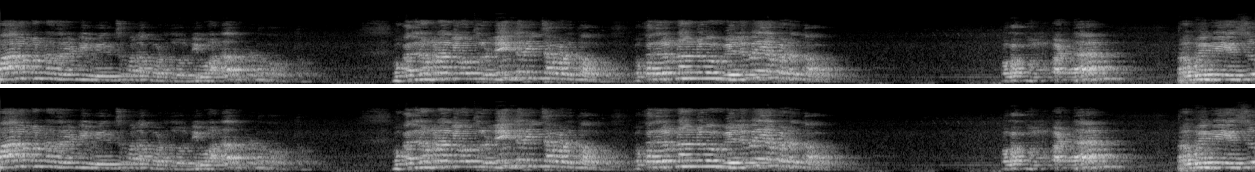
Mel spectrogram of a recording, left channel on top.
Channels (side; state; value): both; identical; correlation 1.00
